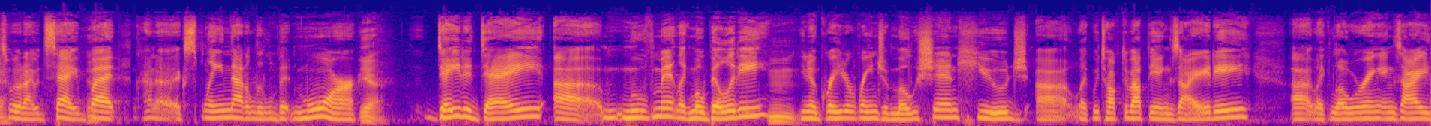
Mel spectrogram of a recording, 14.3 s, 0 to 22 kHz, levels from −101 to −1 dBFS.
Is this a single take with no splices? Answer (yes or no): no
